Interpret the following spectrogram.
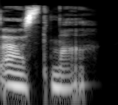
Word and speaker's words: asthma: and she developed asthma that's asthma with a silent tea affect affect by the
